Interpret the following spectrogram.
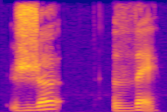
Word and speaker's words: je vais: The first form is je vais. Okay, so remember, final S not pronounced here.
